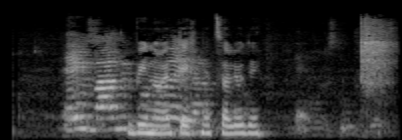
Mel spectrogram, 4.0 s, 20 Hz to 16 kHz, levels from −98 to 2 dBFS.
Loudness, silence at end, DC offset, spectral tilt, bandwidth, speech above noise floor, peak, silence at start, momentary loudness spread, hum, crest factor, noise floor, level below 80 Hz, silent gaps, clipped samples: -30 LUFS; 0.1 s; under 0.1%; -4.5 dB/octave; 10.5 kHz; 26 dB; -12 dBFS; 0.65 s; 19 LU; none; 18 dB; -54 dBFS; -82 dBFS; none; under 0.1%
